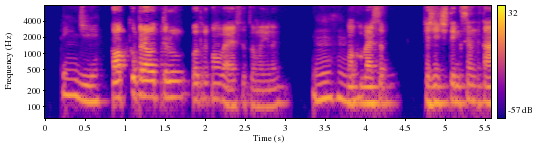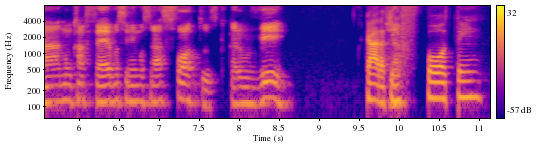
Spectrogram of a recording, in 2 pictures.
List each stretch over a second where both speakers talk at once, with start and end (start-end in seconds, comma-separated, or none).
none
